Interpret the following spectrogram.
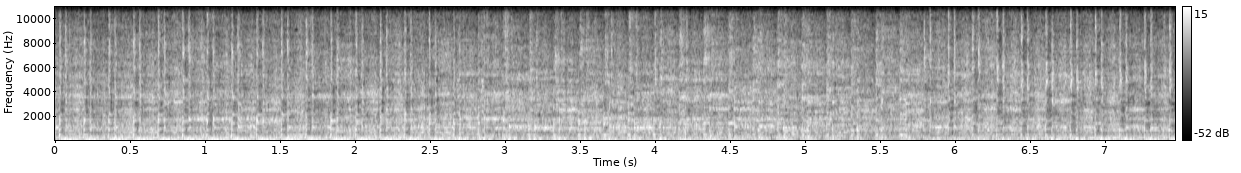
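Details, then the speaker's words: Rebuilt U23 engine, first start after 25 years, idle mixture screw about two turns out: loud, choppy idle about three beats a second, ragged rhythm; carburetor not supplying enough fuel at idle. "all right so i still need to work a bit on the cobra to make sure that it has sufficient gas on idle because it doesn't for the moment"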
